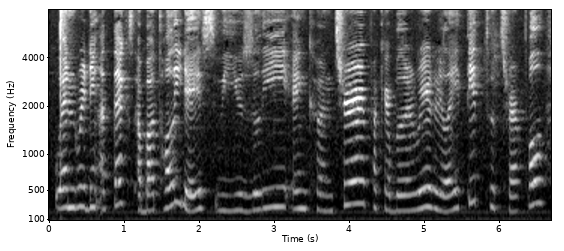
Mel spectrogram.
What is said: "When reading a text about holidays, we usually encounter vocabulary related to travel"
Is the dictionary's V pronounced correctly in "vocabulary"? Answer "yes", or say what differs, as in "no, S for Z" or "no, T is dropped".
no, P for V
